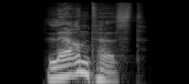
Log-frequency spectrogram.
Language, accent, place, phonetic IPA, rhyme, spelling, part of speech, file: German, Germany, Berlin, [ˈlɛʁntəst], -ɛʁntəst, lerntest, verb, De-lerntest.ogg
- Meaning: inflection of lernen: 1. second-person singular preterite 2. second-person singular subjunctive II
